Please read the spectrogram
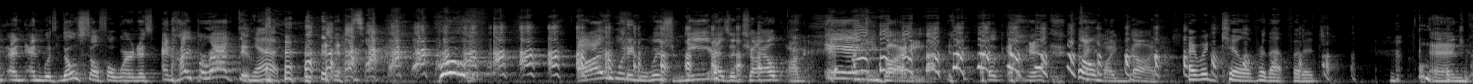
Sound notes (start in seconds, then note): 3.8 Steph laughing; 9.3 chuckles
